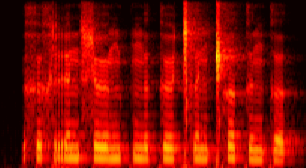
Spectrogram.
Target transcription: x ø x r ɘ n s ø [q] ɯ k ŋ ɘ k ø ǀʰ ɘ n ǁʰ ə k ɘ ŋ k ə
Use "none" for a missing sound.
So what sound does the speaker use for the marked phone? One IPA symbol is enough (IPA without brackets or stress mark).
ŋ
